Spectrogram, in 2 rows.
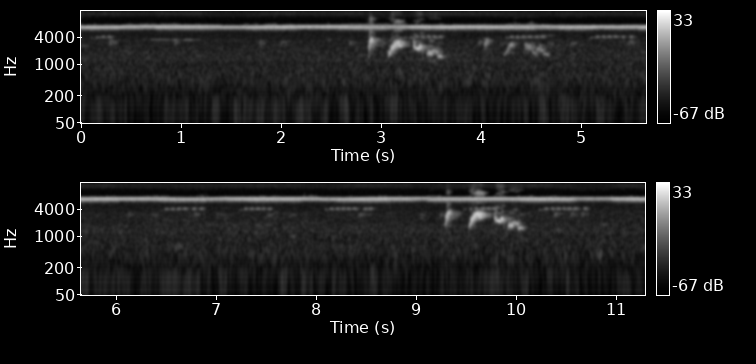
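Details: An old wild red-whiskered bulbul at a trap, recorded 18 July 2024, gives two short bursts of bright, tumbling notes about six seconds apart, over a steady high insect drone and faint rhythmic chirping.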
